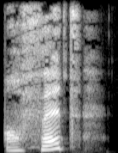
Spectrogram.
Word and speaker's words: en fait: En fait, j'ai arrêté de fumer il y a 2 mois. Bon à savoir. As with au fait, you also pronounce the T in en fait.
